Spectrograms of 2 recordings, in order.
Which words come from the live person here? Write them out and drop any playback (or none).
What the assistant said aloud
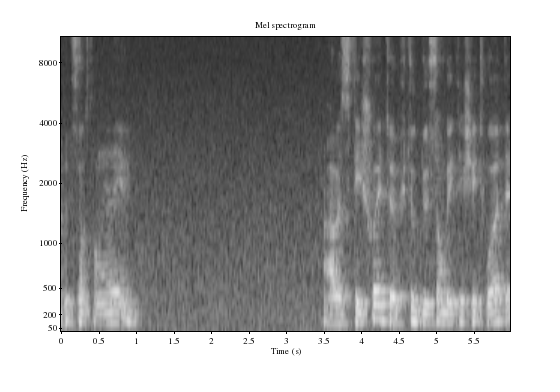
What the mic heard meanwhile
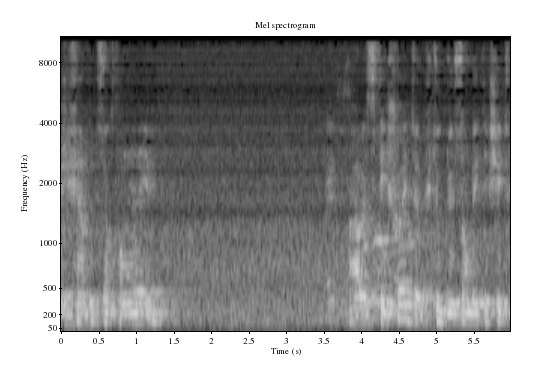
Ouais, il te disait, non, non, on a,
